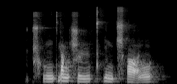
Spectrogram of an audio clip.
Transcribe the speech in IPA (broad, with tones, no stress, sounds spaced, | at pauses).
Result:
ʈ͡ʂʰ ʊ˧˥ ŋ t̪ j ɑ˧ ŋ ʂ ɻ̩˧˥ t̪ʰ i˥˩ n ʈ͡ʂʰ ɑ̰˨˩˦ ŋ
